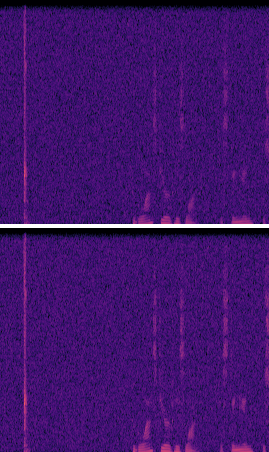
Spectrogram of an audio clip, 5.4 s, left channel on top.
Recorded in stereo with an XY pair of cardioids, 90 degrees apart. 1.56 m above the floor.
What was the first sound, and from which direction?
A finger snap, 25° right.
